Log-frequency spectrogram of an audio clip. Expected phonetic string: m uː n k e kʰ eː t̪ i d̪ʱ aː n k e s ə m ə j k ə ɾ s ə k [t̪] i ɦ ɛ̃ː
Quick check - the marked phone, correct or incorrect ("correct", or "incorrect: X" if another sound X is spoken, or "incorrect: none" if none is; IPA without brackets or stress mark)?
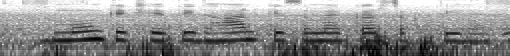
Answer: correct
